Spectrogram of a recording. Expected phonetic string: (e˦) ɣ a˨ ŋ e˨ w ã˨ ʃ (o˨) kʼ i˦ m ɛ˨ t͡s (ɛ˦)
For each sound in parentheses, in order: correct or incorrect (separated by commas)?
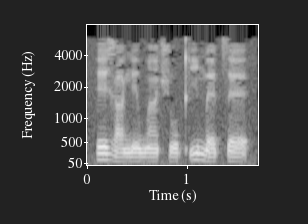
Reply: correct, correct, incorrect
